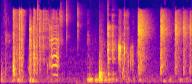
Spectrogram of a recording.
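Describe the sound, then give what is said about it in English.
Two dice clatter and rattle across a hard surface in a series of sharp, bright bursts, several rolls tumbling one after another as players roll initiative in a game, with no talking. “So the way initiative works is everybody rolls two dice and adds them together.”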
